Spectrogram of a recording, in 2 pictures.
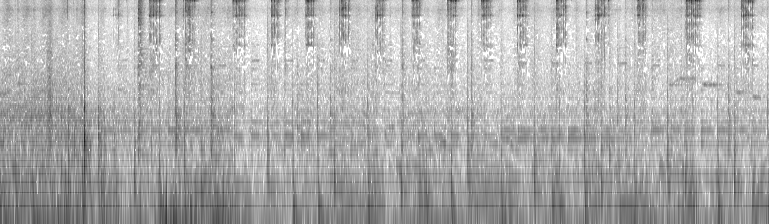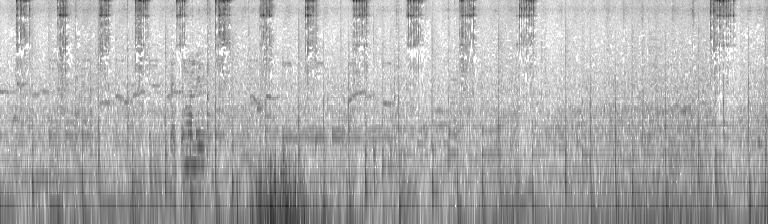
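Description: Ratchet wrench clicking in steady back-strokes, about one and a half a second, as a bolt on a motorcycle's front sprocket cover is run in. The clicking stops a few seconds before the end.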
